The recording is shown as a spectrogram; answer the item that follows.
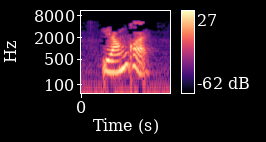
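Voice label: "凉快" Mandarin Chinese; hsk; chinese-flashcards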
